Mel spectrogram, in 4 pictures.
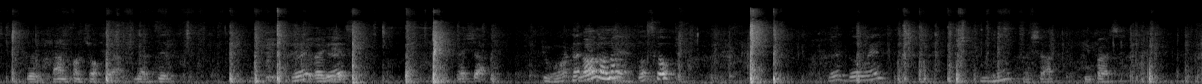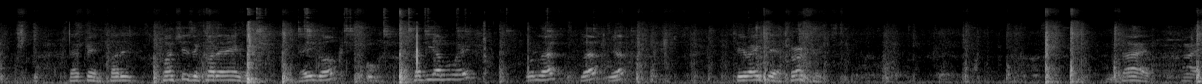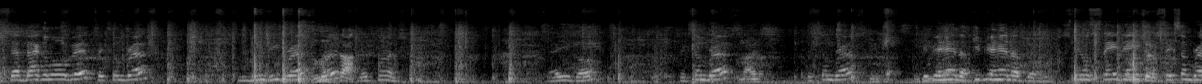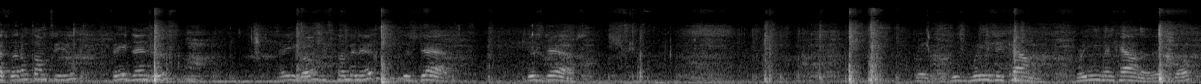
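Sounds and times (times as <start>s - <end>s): boxing gloves smacking: 7.3s - 10.1s, 21.7s - 31.6s, 33.3s - 38.2s, 43.4s - 46.5s.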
